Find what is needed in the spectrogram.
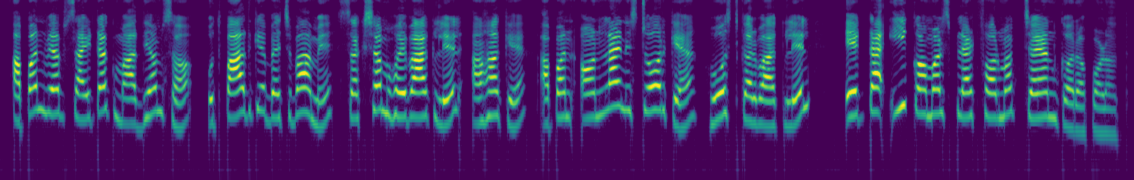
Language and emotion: Maithili, neutral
